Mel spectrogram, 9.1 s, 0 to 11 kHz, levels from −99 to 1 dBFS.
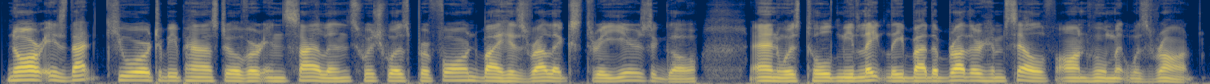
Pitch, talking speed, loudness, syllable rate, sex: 135 Hz, 220 wpm, -18 LUFS, 5.3 syllables/s, male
